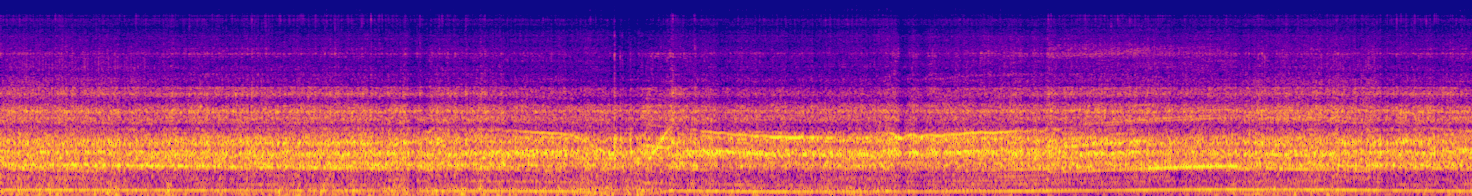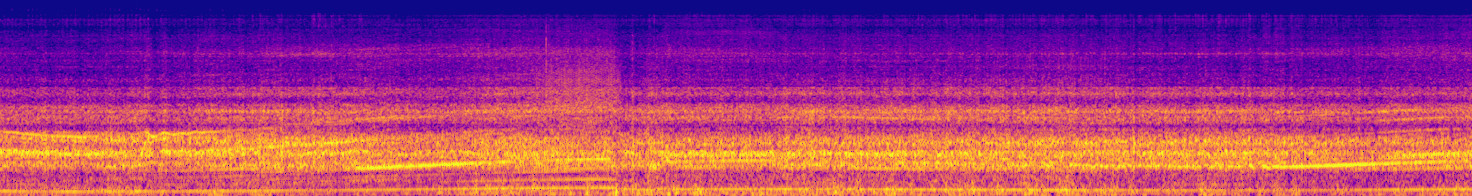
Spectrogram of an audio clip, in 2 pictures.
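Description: Kawasaki Zephyr's air-cooled inline-four engine running at road speed, heard from on the bike under heavy wind rush. The engine note rises and falls with the throttle, and drops sharply twice at gear changes, about six seconds in and about twenty-one seconds in.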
